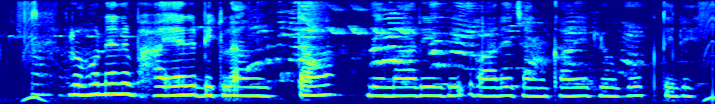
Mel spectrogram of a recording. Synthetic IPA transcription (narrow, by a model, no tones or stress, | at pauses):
ɾoɦoneɾbʱajeɾbiɡlaŋt̪abimaɾiɾbibaɾed͡ʒankaɾiɾloɡokd̪ile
